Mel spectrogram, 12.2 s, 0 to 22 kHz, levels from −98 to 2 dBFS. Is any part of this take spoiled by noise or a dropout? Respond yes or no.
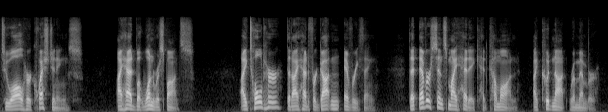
no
